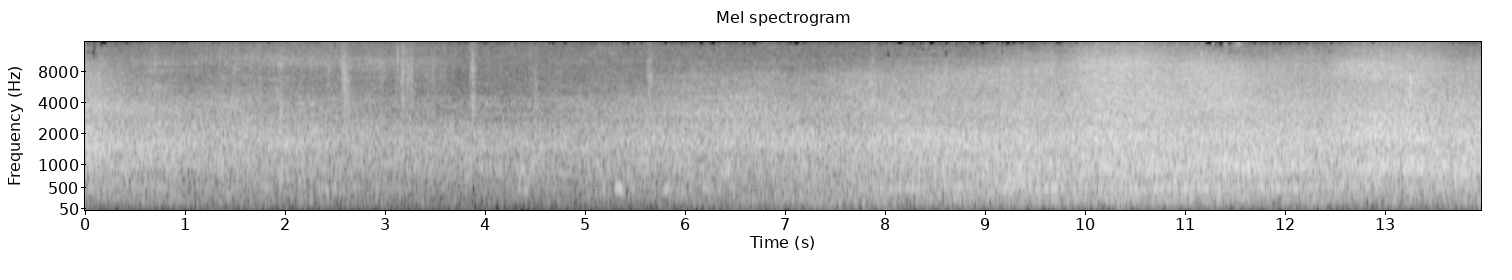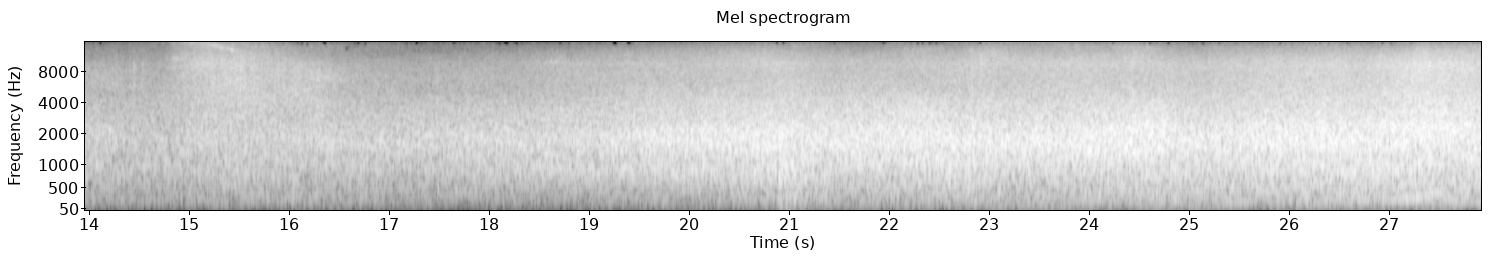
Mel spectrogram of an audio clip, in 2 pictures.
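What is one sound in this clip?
Road traffic hums steadily in the distance and slowly grows louder.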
